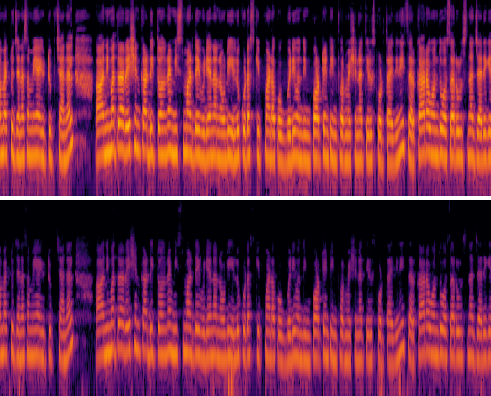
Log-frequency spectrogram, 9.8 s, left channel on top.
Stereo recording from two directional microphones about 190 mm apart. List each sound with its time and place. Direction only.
0.0 s a woman's voice: 20° left (ahead or behind)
